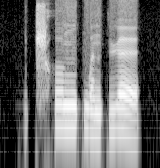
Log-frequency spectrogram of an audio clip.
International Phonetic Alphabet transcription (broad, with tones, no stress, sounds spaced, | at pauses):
ʈ͡ʂʰ ɤ˥ ŋ p w ə˨ n t̪ ɥ ɛ˥˩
